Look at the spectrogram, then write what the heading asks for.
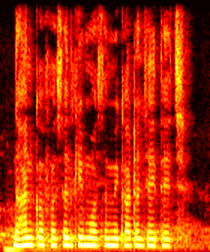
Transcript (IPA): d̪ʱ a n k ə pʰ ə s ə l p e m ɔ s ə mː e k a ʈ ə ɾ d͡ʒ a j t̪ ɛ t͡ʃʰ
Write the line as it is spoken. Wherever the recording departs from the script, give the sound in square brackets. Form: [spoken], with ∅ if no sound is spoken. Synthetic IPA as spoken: d̪ʱ a n k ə pʰ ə s ə l [k] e m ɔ s ə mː e k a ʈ ə [l] d͡ʒ a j t̪ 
